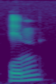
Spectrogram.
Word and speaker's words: incredulous: It is pronounced incredulous and spelt I-N-C-R-E-D-U-L-O-U-S. Think in, cred, the letter U, and then lus.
